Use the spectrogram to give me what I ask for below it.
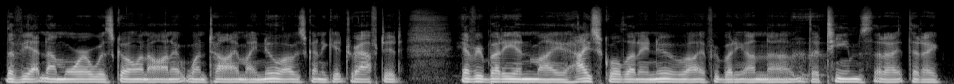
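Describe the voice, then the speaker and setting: A man's voice: mid-range voice, level tone, moderate pace, gravelly, warm tone, dry recording. An older man from Southern California, a guest in an interview, telling rambling stories with many fillers and restarts. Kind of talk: interview storytelling.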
